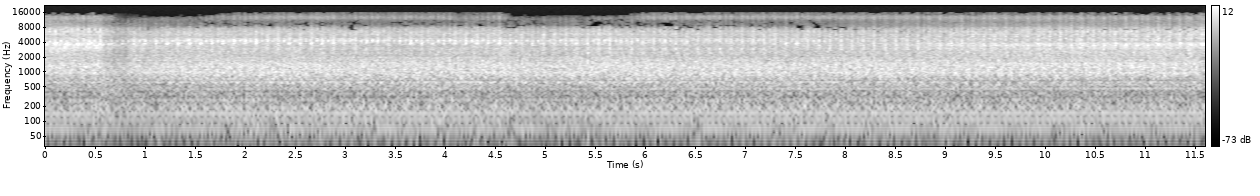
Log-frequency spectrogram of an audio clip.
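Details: Wisconsin VH4D engine on Bandit model 65 wood chipper, repaired after abandonment: starts up great, deep even note with steady beat about three per second, no knocks or misses; runs well.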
